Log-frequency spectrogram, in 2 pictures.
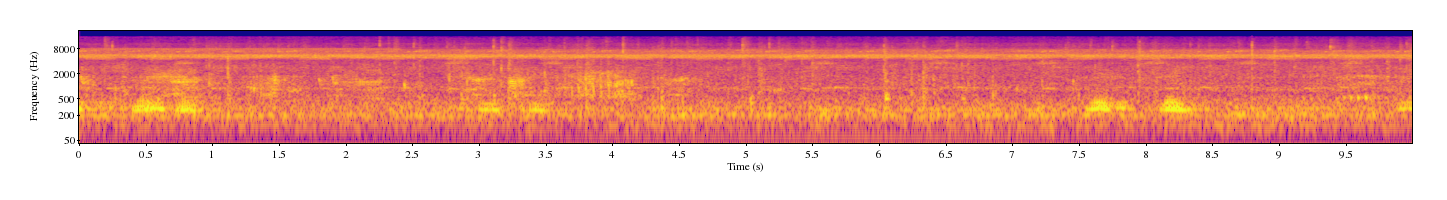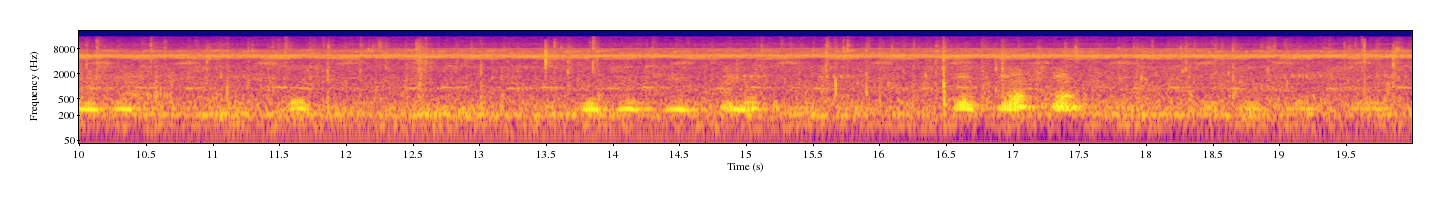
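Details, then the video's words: Frog chorus with sparse, low croaks arriving in small groups, a denser run near the end, set against an unbroken high buzzing layer resembling insects. "Calming Sound Of Harmonious Frog Croaking"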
